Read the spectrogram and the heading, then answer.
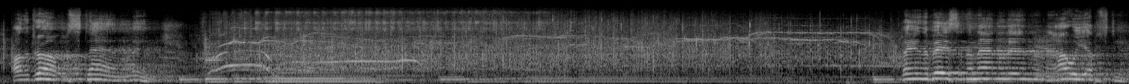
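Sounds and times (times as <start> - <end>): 
speech: 0.1 - 3.4, 9.0 - 11.2
scattered whoops and cheers: 2.0 - 9.0
crowd applause for introduced musician: 2.0 - 10.6.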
